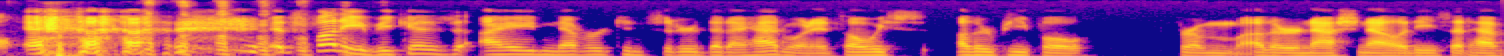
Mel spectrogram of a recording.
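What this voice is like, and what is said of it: Canadian accent. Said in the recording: “I guess I do have a Canadian accent”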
